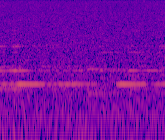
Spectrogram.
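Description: Near silence, with faint steady musical tones held and changing softly, as of quiet music far off.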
